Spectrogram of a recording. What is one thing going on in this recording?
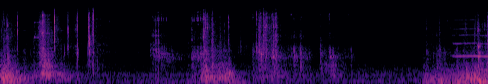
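A key turns in a door lock with a metallic click.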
